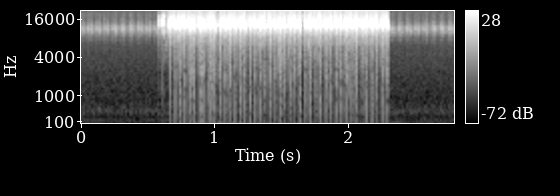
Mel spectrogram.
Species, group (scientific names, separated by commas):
Tettigonia longispina, Orthoptera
